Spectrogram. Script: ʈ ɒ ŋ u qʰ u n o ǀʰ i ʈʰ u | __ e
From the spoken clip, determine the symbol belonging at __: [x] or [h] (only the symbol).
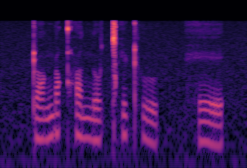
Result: h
